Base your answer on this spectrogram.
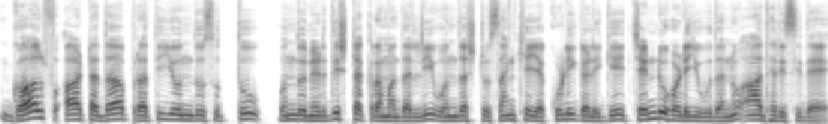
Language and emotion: Kannada, neutral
